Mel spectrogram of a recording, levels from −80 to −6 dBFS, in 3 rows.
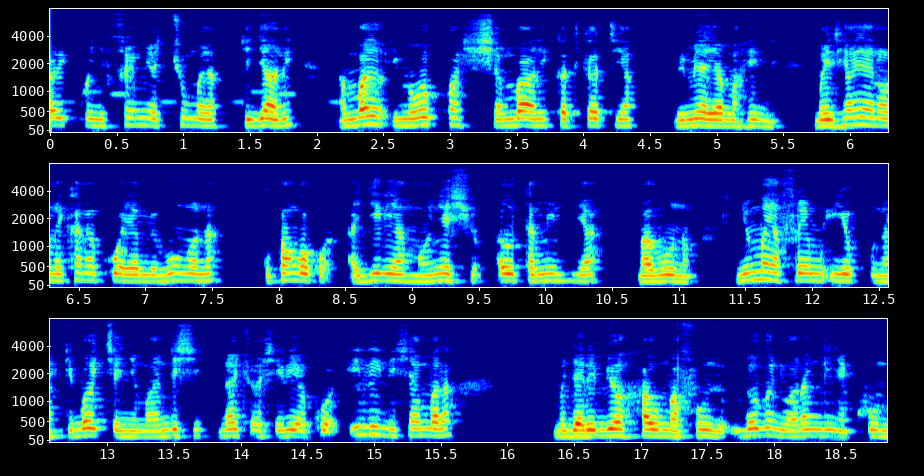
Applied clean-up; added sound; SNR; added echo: none; none; none; none.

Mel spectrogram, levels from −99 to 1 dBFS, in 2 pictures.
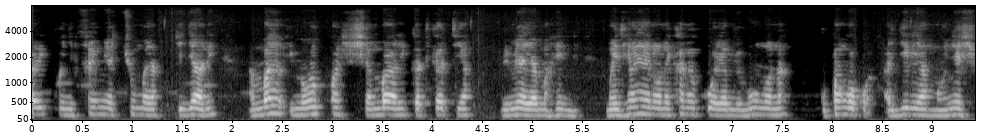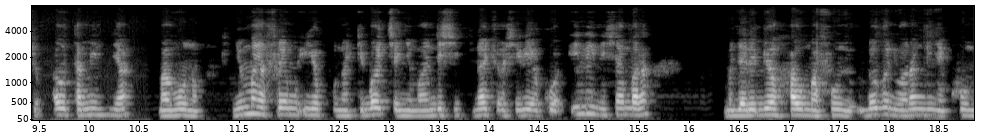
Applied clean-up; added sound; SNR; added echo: neural separator model SepFormer DNS4.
